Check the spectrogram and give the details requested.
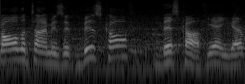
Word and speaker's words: Bischoff: It's just the CH in there. Everybody wants to see that and go shh, you know. So it's silent. It's silent. So it's Bischoff, which I'm used to it.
